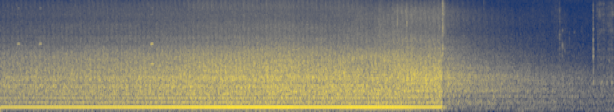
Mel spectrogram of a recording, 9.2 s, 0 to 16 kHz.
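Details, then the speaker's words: Repaired spare plastic Marco motor with blade from vintage Lasko/Galaxy box fan on medium speed (blue wire), about 0.33 A, 108 W: smooth steady low hum, then switched off and winding down quietly; normal running. "And I don't think that'll touch the blade. Let's start up on medium. .33 amps and 108 watts."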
